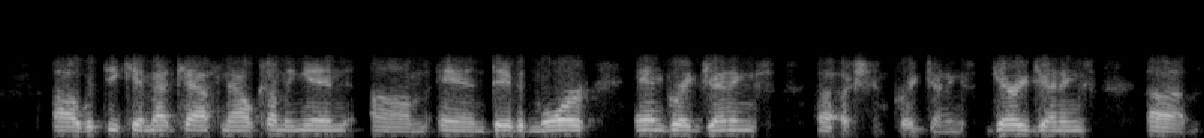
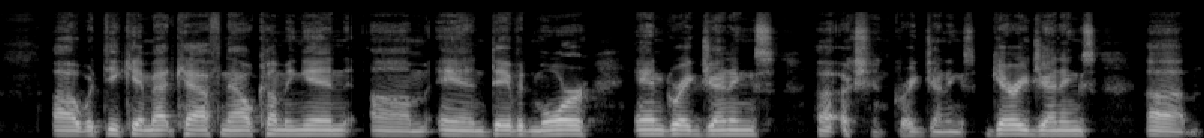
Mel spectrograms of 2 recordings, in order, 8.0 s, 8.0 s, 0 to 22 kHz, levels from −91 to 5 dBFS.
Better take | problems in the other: second | phone-call audio; poor line

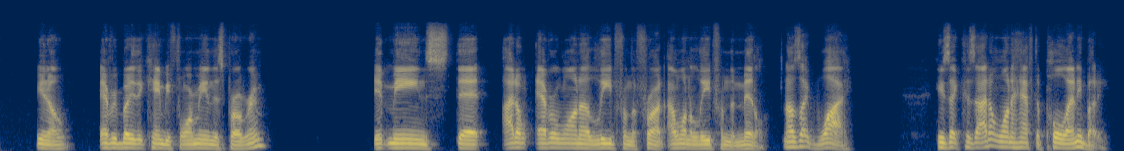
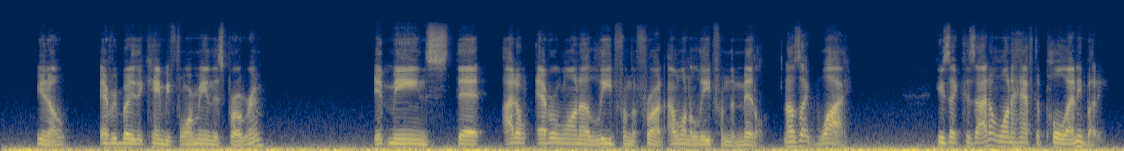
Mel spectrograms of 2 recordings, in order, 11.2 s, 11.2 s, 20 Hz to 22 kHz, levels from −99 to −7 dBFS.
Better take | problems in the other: first | low rumble; faint; throughout; 25 dB below the speech

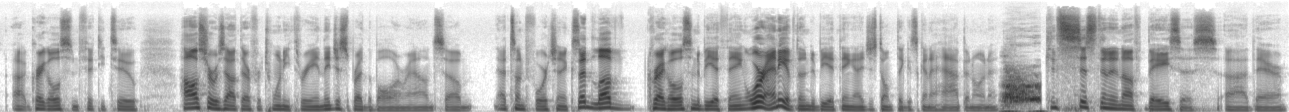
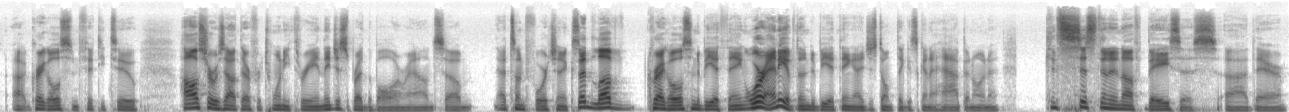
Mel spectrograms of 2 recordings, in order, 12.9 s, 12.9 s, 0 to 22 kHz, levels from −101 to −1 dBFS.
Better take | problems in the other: second | dog barking; loud; at 10 s; peak 3 dB above the speech

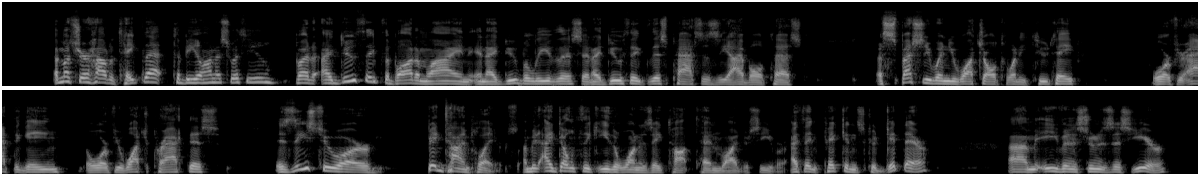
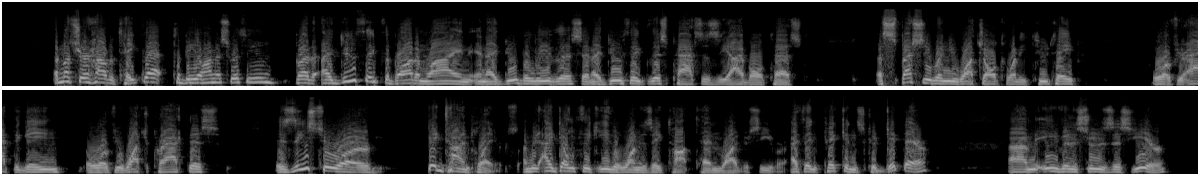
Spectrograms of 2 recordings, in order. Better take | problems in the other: first | distortion; slight; 14% of the sound clipped

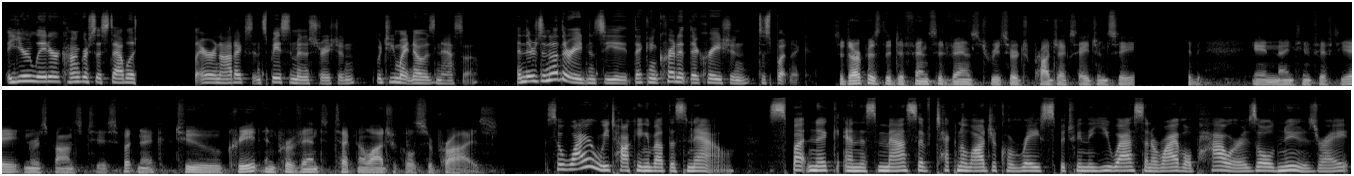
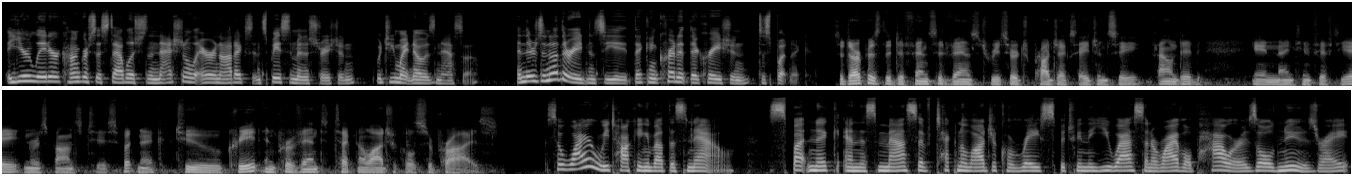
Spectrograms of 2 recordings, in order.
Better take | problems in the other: second | audio cutting out; at 1.5 s for 0.5 s and at 11 s for 0.5 s

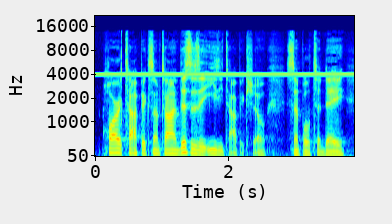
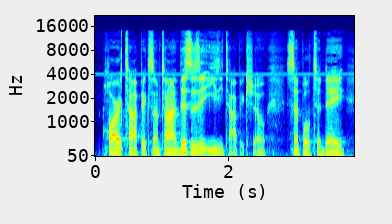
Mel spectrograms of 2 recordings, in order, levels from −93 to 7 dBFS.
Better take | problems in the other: second | high-pitched whine; loud; throughout; 4 kHz, 7 dB below the speech; faint in the second

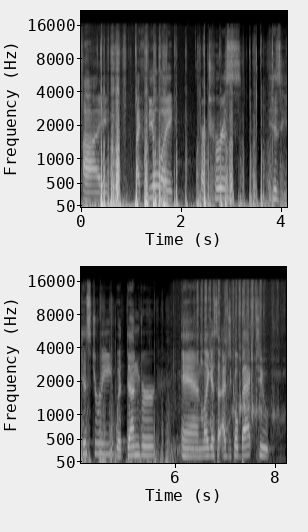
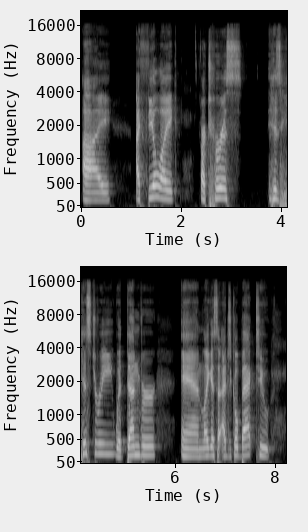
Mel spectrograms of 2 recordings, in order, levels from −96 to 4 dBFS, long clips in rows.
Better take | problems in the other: second | household noises; very loud; throughout; 4 dB above the speech

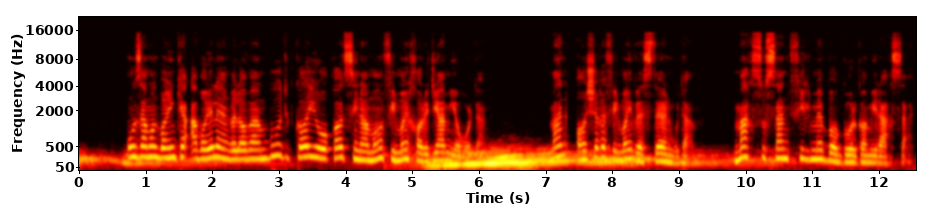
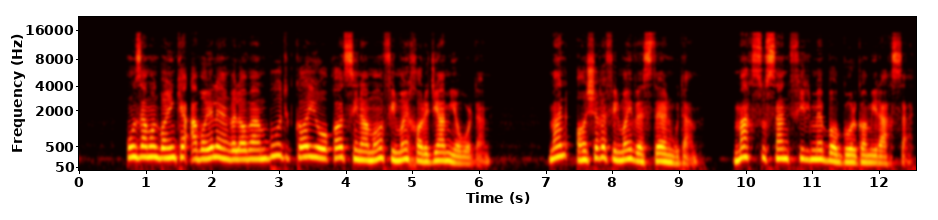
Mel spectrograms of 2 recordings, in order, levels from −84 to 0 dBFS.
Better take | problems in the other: second | low rumble; loud; throughout; 6 dB below the speech

